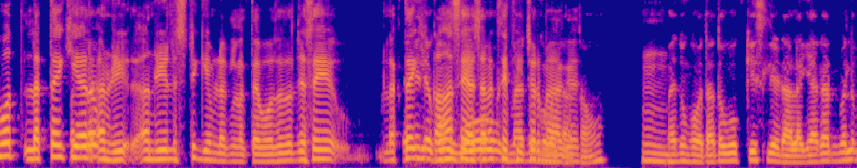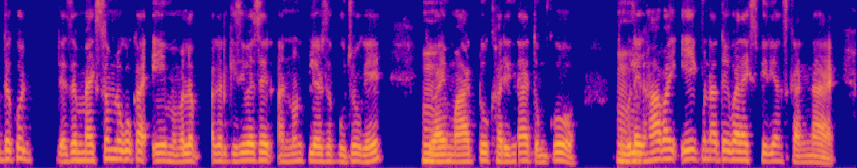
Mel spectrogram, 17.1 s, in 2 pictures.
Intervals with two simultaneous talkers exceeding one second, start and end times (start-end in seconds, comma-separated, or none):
4.0-5.8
